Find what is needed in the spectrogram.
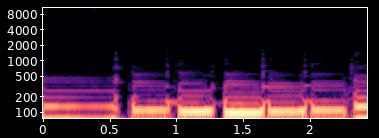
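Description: Electric bass guitar recorded direct into the audio interface with no amp, a clean dry tone: one held note, then a run of separate plucked notes from about halfway through. It is being played for an input level check after its volume was turned down to stop the input clipping.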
